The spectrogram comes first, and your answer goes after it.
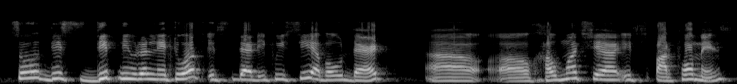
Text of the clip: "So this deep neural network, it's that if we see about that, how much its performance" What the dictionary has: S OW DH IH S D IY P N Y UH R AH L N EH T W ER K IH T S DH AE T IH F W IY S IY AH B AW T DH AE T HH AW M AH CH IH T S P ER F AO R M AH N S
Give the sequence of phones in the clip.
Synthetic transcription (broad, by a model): S OW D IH S D IY P N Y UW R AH L N EH T W ER K IH T S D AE T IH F W IY S IY AH B AW T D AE T HH AW M AH CH IH T S P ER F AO R M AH N S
